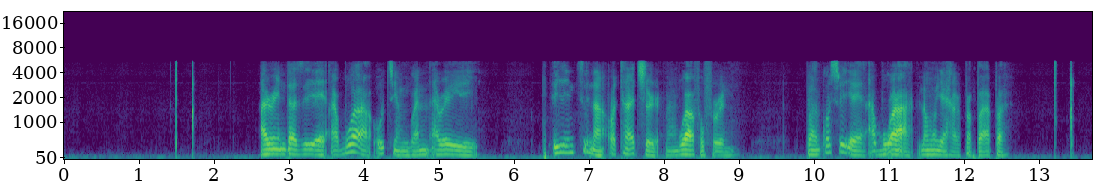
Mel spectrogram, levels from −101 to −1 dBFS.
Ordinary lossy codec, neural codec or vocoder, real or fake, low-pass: none; codec, 24 kHz, 1.5 kbps, HILCodec; fake; 5.4 kHz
